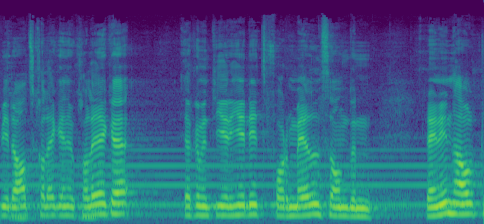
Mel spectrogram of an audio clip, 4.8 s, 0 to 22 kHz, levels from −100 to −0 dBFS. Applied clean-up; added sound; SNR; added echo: none; Brass instrument; 18 dB; none.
